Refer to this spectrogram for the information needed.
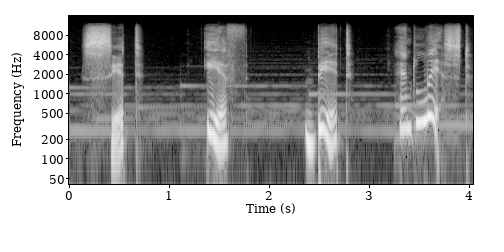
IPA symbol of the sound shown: ɪ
